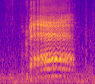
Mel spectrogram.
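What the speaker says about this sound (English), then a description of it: "Sheep, sheep, sheep." A single sheep bleat in Morocco, about a second long, wavering and close, with quiet background before and after.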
